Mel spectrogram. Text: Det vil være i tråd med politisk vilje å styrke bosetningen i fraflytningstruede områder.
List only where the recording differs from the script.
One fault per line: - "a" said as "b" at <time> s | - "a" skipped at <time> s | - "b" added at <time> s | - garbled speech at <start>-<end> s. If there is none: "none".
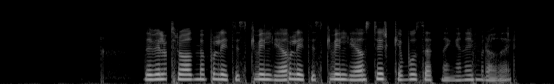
- "være" skipped at 1.7 s
- "politisk vilje" added at 2.9 s
- "fraflytningstruede" skipped at 4.7 s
